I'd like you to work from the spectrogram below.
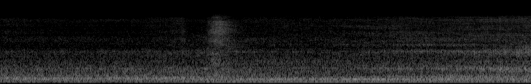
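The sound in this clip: A front-loading washing machine draws in water while it fills, making a steady rushing hum at an even level. A brief brighter hiss cuts in near the middle.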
